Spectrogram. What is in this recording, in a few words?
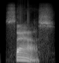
"sass", American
